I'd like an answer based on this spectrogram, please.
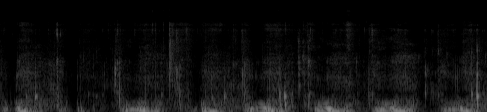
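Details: Max, a dog, licking and lapping at a bumpy orange food mat in close quiet surroundings; loud wet smacks repeat about every two-thirds of a second, with crunchy, chewing-like texture.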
